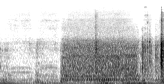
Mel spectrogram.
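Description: Canon inkjet printer running as it feeds a freshly printed photo sheet out of the output slot. The steady mechanical run sets in about a second in, after a quieter start.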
